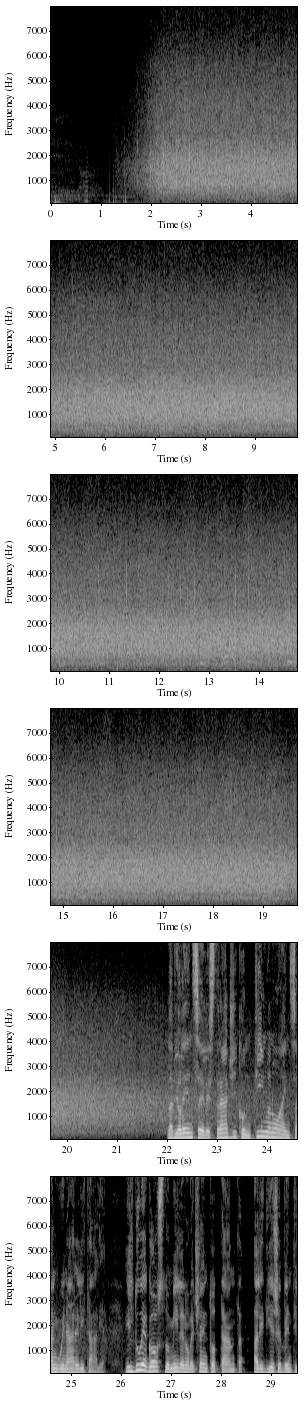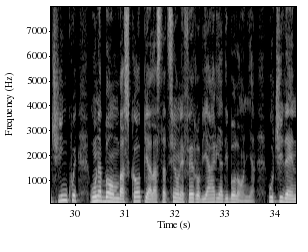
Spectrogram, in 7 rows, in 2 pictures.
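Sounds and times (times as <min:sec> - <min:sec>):
applause from an assembly of grand electors: 0:01.3 - 0:26.6
speech: 0:22.0 - 0:34.4.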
